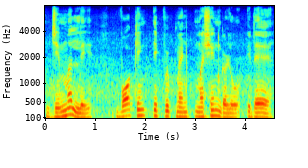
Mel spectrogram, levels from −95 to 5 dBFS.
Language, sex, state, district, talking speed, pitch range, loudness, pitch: Kannada, male, Karnataka, Bangalore, 90 wpm, 115-150 Hz, -15 LUFS, 125 Hz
